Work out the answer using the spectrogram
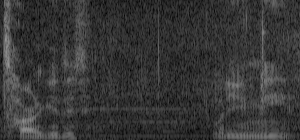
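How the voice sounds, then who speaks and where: A low-voiced captain of the guard, weighed down by grief and drink. The performance is cinematic video game acting, with music quietly playing behind him. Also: male voice, measured pace, poor audio. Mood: subdued. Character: grieving, hard-drinking male captain of the guard.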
